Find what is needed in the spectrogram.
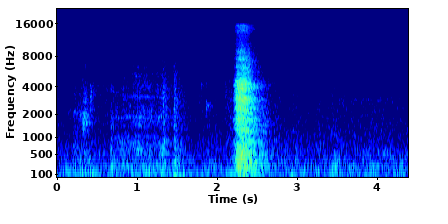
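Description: Mostly quiet room with one short, breathy sniff about two seconds in: a person smelling a freshly served plate of food held up close.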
